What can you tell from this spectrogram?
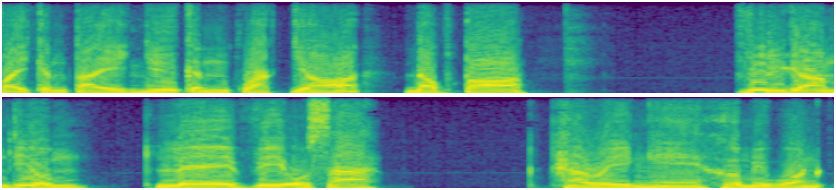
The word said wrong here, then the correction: Wingardium Leviosa: cào nhau: Bạn đọc sai rồi, bạn phải đọc là Wingardium Leviosa mới đúng, kéo dài chữ ga ra một cách rất là duyên dáng.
